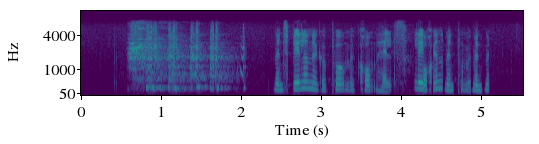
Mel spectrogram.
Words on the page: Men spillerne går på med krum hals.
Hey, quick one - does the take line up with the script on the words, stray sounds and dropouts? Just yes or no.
no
